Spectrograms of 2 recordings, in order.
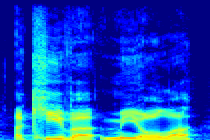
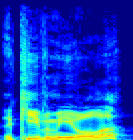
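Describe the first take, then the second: First: The name is said slowly and carefully. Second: The name is said quickly. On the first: The speaker calls it right. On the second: The speaker calls it wrong.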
